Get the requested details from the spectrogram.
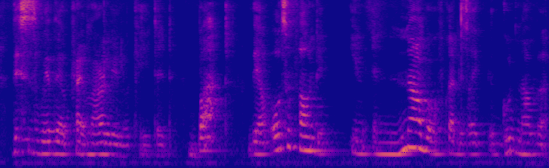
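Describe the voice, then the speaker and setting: A woman with a fairly low voice and a Zimbabwean accent speaks with ordinary pitch variation amid audible room echo and noticeable background noise. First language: Shona. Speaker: YouTuber. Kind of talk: casual vlog talk. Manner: halting, reads names slowly.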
